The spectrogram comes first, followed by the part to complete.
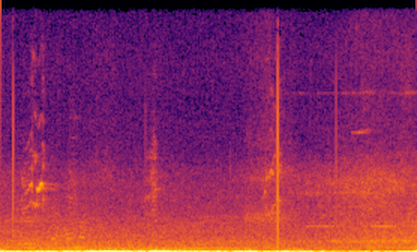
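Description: Outdoor street ambience: a low, uneven rumble with a few faint high chirps in the first half second.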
